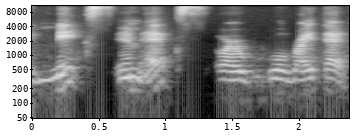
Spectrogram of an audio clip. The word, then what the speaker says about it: Mx: saying mr or mrs some people will say mix mx or we'll write that down and so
